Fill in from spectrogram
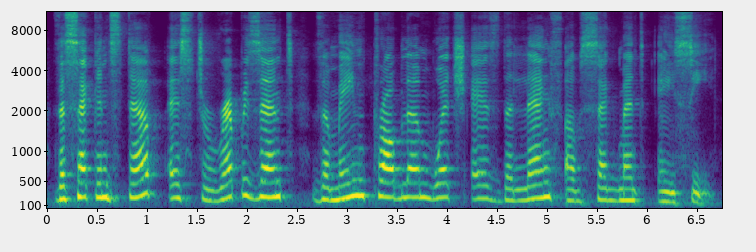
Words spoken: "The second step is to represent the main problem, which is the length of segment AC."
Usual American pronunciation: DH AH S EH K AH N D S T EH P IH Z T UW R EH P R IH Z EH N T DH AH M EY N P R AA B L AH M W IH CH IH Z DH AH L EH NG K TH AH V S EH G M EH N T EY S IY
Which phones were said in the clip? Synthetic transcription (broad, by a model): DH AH S EH K AH N D S T EH P IH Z T UW R EH P R IH Z EH N T DH AH M EY N P R AA B L AH M W IH CH IH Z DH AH L EH NG K TH AH V S EH G M EH N T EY S IY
